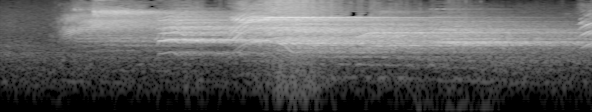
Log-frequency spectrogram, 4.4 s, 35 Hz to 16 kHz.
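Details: Beluga squeals during a morning health check at Port of Nagoya Public Aquarium on 19 May 2021: a continuous harmonic whistle with rising and falling sweeps layered over one another, loud and sustained across the whole moment.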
